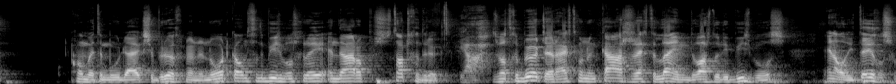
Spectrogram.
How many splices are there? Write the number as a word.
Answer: zero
